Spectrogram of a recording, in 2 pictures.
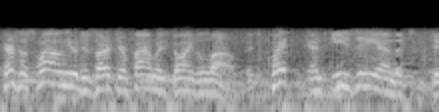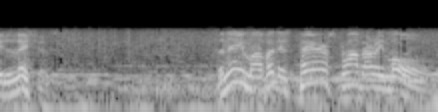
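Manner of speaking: ordinary talk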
